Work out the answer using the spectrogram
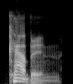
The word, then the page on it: cabin: British English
